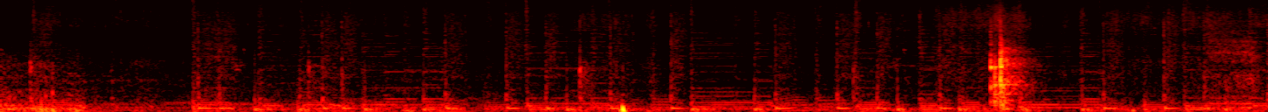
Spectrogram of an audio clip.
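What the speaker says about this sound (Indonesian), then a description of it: "Sekarang kita potong tidak putus," A knife cuts partway into a green banana, giving soft, irregular taps and thuds against a board up close, with one sharper knock. The cutting is quiet, steady and without voices.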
